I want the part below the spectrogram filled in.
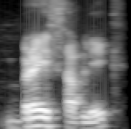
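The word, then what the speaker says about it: Breiðablik: team from Iceland which I looked up the pronunciation it's brazoblique so like that little weird uh symbol in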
